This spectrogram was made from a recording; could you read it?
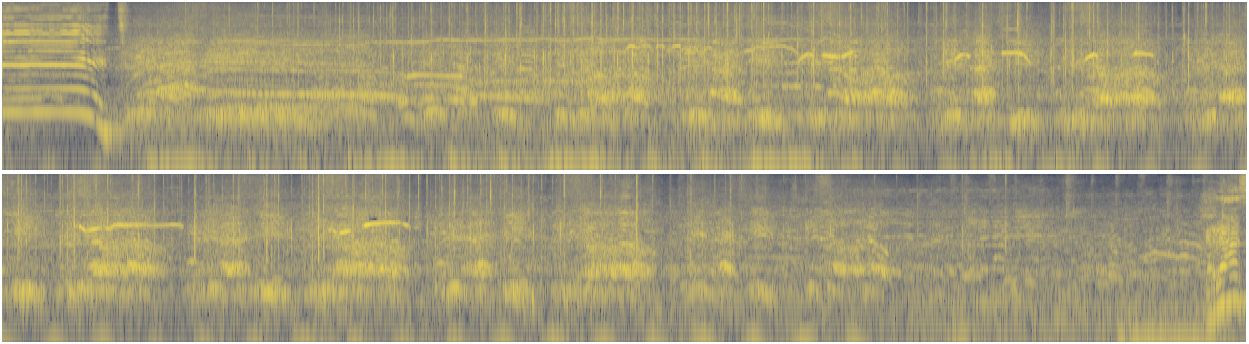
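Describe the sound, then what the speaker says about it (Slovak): A large crowd sings and chants together in a stadium, loud and continuous, with rhythmic swells and a steady roar of many voices throughout. "Krásně si tady zpíváme"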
